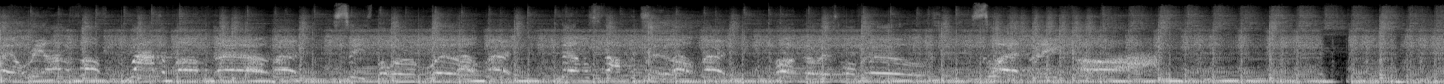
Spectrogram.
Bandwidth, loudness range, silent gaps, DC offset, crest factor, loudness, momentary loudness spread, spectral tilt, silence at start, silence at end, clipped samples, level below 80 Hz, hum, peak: 18.5 kHz; 1 LU; none; under 0.1%; 16 dB; -17 LUFS; 4 LU; -4.5 dB/octave; 0 s; 0 s; under 0.1%; -32 dBFS; none; -2 dBFS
